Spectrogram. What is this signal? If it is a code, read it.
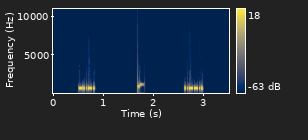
Morse code, heard as a keyed tone, about 48 wpm, 700 Hz. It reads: / ?
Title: Single Character (Letter:Number:Punctuation:Prosign) Alt 50wpm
